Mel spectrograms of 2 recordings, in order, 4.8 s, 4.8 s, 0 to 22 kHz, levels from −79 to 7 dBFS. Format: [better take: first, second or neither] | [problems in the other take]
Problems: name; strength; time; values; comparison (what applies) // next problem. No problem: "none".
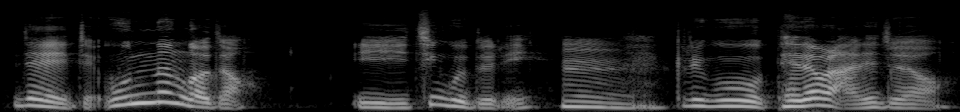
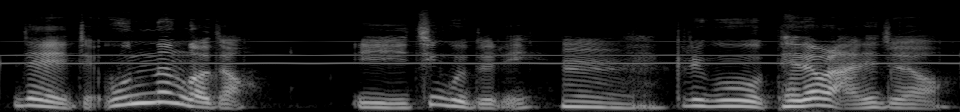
first | high-pitched whine; noticeable; throughout; 2 kHz, 15 dB below the speech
